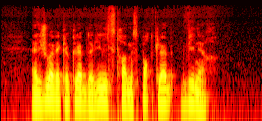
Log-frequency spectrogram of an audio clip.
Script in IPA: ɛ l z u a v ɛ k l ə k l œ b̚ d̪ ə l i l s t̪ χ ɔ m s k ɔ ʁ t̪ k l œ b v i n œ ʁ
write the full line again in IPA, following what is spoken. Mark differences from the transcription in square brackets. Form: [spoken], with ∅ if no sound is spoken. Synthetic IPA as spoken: ɛ l [ʒ] u a v ɛ k l ə k l œ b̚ d̪ ə l i l s t̪ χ ɔ m s [p] ɔ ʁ t̪ k l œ b v i n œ ʁ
